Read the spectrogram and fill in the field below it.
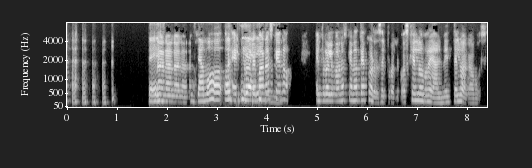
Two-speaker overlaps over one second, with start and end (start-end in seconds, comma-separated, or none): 3.1-4.3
